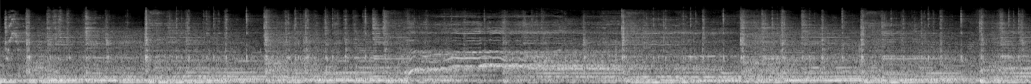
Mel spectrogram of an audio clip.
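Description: Flamenco music with guitar playing; about four seconds in, a voice slides up into one long held note.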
